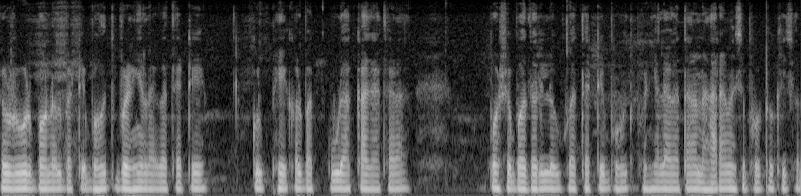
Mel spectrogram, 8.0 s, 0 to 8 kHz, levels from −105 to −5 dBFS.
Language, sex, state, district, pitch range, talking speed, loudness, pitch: Bhojpuri, male, Uttar Pradesh, Ghazipur, 115-120 Hz, 200 wpm, -33 LUFS, 115 Hz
